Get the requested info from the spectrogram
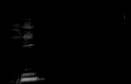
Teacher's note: mon i va être clair et mon h va être audible aussi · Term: H aspiré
